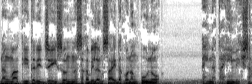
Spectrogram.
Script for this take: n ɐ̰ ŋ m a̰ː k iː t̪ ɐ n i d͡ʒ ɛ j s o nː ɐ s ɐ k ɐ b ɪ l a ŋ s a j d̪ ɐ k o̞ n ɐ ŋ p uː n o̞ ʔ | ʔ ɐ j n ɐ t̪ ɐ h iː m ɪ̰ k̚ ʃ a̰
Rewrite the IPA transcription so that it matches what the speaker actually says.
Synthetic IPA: n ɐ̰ ŋ m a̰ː k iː t̪ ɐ n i d͡ʒ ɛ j s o nː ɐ s ɐ k ɐ b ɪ l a ŋ s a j d̪ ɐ k o̞ n ɐ ŋ p uː n o̞ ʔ | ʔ ɐ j n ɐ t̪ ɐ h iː m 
